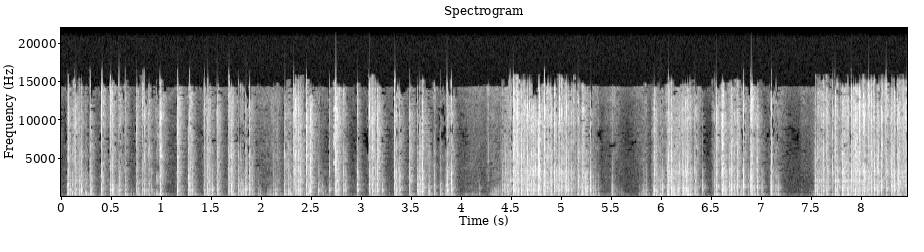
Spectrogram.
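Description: Fingernails scratch fast and aggressively at folded, thick beige woven cotton canvas. The result is a dense run of short, rough, broadband scraping strokes, some in rapid bursts and some in longer grinding stretches, separated by brief pauses.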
